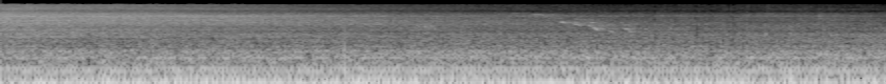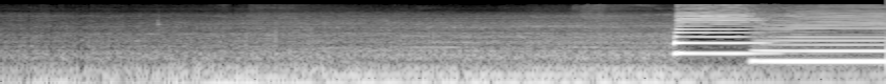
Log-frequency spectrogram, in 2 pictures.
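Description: Diesel multiple unit's engines running with a low rumble that builds about two-thirds of the way through. Near the end its horn sounds two notes: a short higher note, then a longer lower one.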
